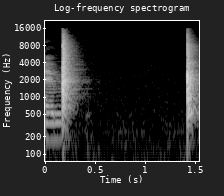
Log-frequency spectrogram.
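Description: Two slow, muffled claps, like gloved hands, land over a second apart, each a short soft thud that fades quickly. A brief trace of voice comes just before the first clap.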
